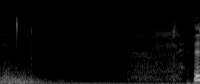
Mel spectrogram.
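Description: A brief computer mouse click just after the start, opening an icon, followed by quiet room tone.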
